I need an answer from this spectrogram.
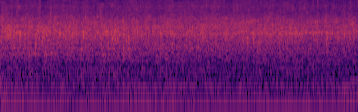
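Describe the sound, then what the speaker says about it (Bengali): Koi fish frying in a pan of hot oil, giving a loud, steady, dense sizzle that continues unbroken throughout. "আমি এই মাছগুলোকে ফ্রাই হতে দেব।"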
